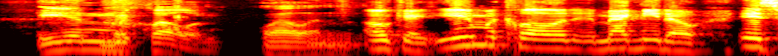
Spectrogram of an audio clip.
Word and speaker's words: Ian McKellen: So Ian McKellen, how do you pronounce his name? Ian McKellen.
